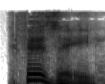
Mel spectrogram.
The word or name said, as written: fizziness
